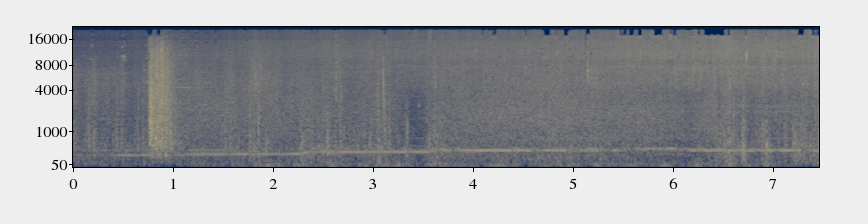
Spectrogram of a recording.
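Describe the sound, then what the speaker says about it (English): Steady rain falls across a Genshin Impact game scene near the Blackcliff Forge, a continuous soft hiss with a sustained tonal hum running underneath and a brief louder burst near the start. "It's raining again?"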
